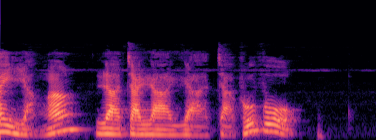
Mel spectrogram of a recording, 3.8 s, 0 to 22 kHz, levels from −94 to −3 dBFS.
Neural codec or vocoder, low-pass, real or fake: none; 7.2 kHz; real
